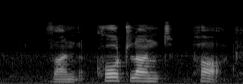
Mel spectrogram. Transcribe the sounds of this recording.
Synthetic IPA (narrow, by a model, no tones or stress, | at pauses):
vãnkʰɔtʰlãndpʰa̰k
